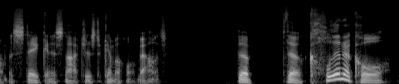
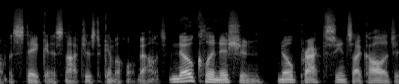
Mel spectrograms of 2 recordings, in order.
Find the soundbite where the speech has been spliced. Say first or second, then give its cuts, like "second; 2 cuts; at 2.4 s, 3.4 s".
second; 1 cut; at 1.6 s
